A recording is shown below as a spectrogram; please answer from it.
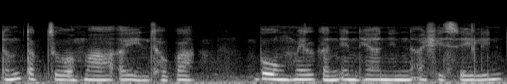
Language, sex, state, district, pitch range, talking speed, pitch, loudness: Mizo, female, Mizoram, Aizawl, 205-220 Hz, 215 wpm, 215 Hz, -15 LUFS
